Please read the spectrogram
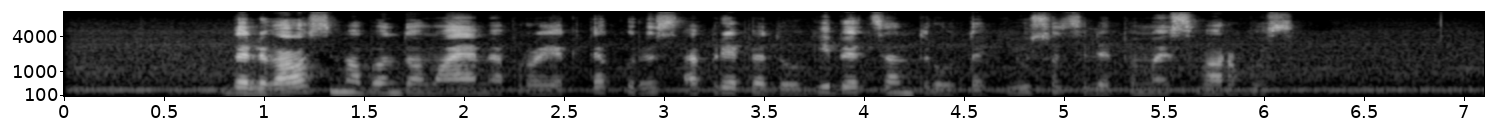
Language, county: Lithuanian, Kaunas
